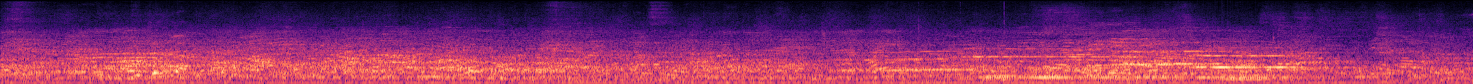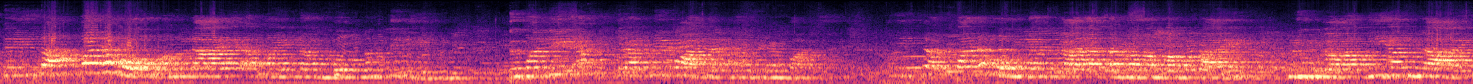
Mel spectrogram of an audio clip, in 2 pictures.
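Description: Young performers sing together loudly in a large echoing hall.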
